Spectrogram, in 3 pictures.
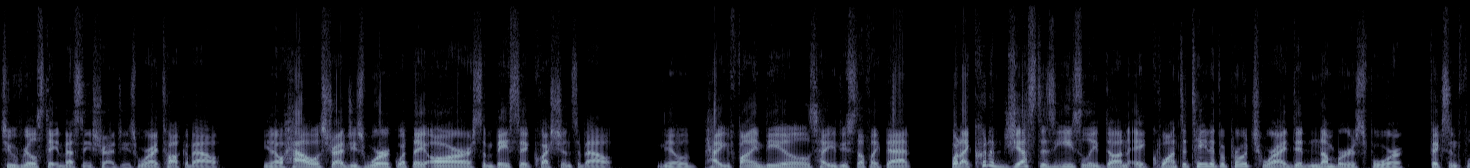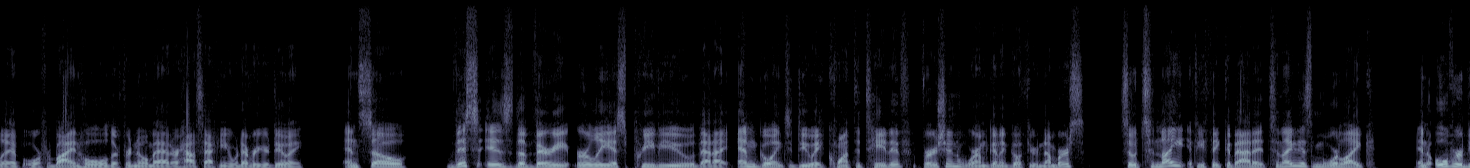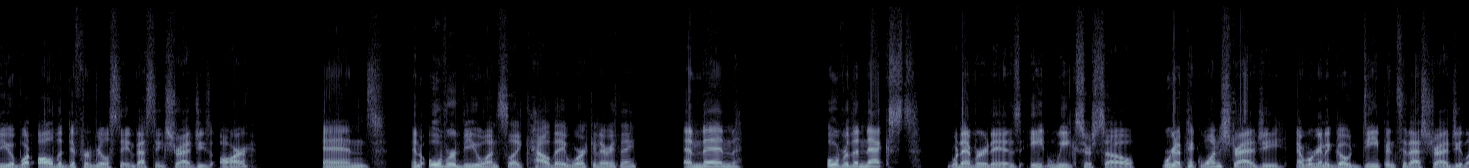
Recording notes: This was a live class recorded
